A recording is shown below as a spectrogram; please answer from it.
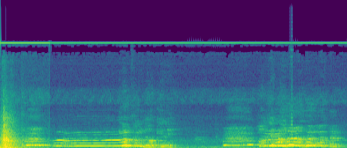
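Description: Wordless human cries: a sharp gasp at the start, then two long, drawn-out wavering cries.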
